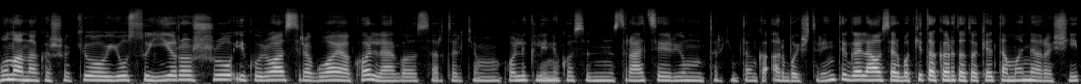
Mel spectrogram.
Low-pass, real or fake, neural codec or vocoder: 14.4 kHz; fake; autoencoder, 48 kHz, 128 numbers a frame, DAC-VAE, trained on Japanese speech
